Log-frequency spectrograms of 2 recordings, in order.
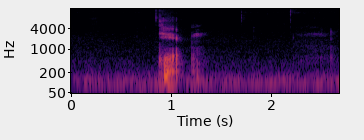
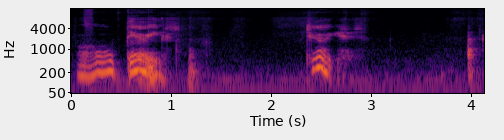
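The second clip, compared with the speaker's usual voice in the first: excited; 5 semitones higher, 5 dB louder, slower than usual. Real, not acted. Spotting the hiding cat.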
